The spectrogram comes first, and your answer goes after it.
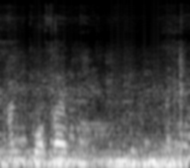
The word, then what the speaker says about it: Antuofermo: I am here with Vito Antuofermo. Did I pronounce that right? Right. The close I've ever seen pronounced something. It's pronounced Antuofermo.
